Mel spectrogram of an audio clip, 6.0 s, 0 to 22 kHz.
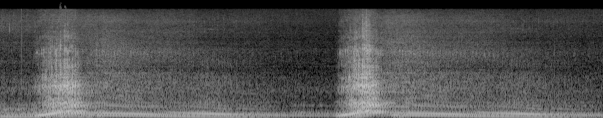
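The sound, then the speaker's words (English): A 392 V8 engine with its stock exhaust, heard before a Borla TRX exhaust for comparison, revs up twice, each throttle blip rising sharply then settling back to a steady, rumbling idle, loud with no talking. “So we'll do, just like we did, we'll do before and after. Here's stock.”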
